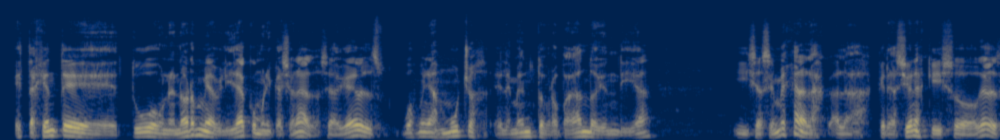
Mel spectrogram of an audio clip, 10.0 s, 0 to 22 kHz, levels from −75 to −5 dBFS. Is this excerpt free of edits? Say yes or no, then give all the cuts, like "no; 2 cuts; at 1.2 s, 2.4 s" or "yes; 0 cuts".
yes; 0 cuts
